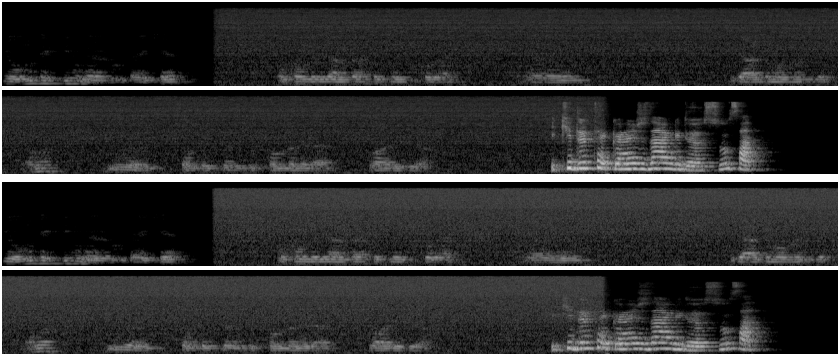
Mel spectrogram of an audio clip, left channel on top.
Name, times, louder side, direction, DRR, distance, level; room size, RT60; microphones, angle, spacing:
voice 1, 0.0-1.8 2.7-4.5 5.1-5.8 7.3-8.9 9.3-12.6, right 1 dB, 10° right, -5 dB, 1.5 m, -41 dB
sound 1, 2.1-14.4, right 6 dB, 30° right, 0.4 m, -38 dB
voice 2, 13.9-15.8, left 3 dB, 80° left, 5 dB, 0.5 m, -24 dB
6.1 x 2.1 x 2.4 m, 0.41 s
head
